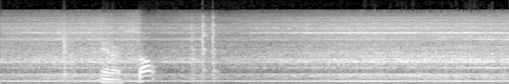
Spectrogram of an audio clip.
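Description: An electric mixer mixes breakfast bar batter with sugar, giving a steady droning whir that hums throughout and grows slightly louder toward the end, while a person talks briefly over it.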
